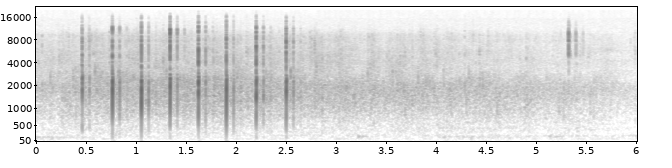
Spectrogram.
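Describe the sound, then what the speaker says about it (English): Brief burst of clapping from a small audience at a college commencement ceremony, a handful of sharp claps in the first three seconds fading into quiet room tone. "Please join me in a round of applause to thank them for their contributions to Jefferson College."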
